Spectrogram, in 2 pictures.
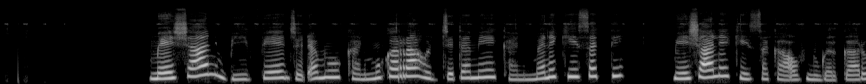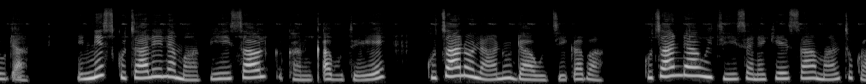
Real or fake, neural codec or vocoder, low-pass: real; none; 14.4 kHz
